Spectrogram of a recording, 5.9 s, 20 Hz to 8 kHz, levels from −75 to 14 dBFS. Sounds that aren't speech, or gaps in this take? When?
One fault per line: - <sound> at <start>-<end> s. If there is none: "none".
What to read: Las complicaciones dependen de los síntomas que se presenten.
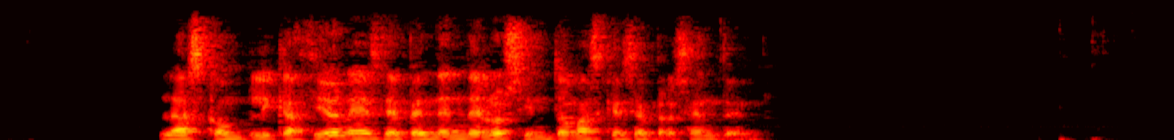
none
